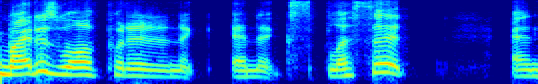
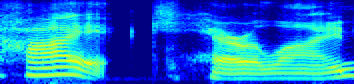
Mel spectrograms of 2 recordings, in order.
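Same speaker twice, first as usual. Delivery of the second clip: mock toneless, flat, emotionless, unsettling delivery; 6 semitones lower than usual. Recounting how a woman greeted someone, which gave the speaker goosebumps, imitating a scary emotionless voice. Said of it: "she really embodies this like scary, emotionless person".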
